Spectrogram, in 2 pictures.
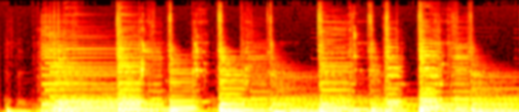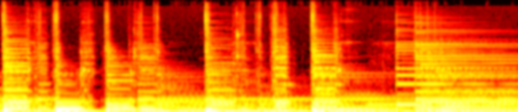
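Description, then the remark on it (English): Guitar chords strummed in a steady, moderately loud rhythm, each strum ringing into the next as a simple tune plays with no voices. “Then, Daisy the Calico Cat strummed a tune on her guitar.”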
